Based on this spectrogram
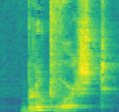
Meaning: blood pudding, blood sausage
- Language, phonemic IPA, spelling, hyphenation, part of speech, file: Dutch, /ˈblut.ʋɔrst/, bloedworst, bloed‧worst, noun, Nl-bloedworst.ogg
